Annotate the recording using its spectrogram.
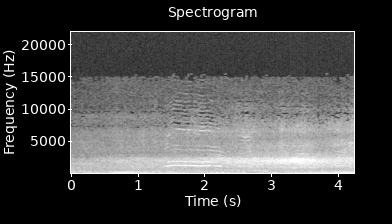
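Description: Junior sedan race car engines running at a steady pace around a dirt speedway track, a continuous engine drone holding roughly one pitch.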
